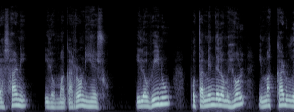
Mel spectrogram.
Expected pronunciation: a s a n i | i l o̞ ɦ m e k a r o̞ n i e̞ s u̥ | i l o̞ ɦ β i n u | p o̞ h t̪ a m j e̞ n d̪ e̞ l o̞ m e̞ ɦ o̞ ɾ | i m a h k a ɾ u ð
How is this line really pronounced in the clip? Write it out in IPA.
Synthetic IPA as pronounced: a s a n i | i l o̞ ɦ m a k a r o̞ n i e̞ s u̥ | i l o̞ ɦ β i n u | p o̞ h t̪ a m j e̞ n d̪ e̞ l o̞ m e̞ ɦ o̞ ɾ | i m a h k a ɾ u ð

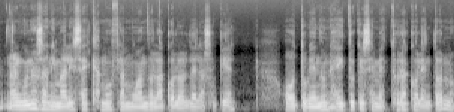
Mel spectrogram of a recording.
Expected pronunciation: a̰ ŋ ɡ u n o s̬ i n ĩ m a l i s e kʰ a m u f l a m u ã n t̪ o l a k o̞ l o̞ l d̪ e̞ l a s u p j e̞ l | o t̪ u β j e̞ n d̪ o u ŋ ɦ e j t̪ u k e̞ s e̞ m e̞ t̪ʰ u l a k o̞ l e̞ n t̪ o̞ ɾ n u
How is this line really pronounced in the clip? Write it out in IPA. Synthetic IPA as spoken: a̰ ŋ ɡ u n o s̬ a n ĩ m a l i s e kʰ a m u f l a m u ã n d̪ o l a k o̞ l o̞ l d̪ e̞ l a s u p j e̞ l | o t̪ u β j e̞ n d̪ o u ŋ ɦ e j t̪ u k e̞ s e̞ m e̞ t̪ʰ u ɾ a k o̞ l e̞ n t̪ o̞ ɾ n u

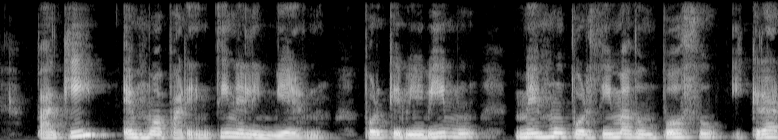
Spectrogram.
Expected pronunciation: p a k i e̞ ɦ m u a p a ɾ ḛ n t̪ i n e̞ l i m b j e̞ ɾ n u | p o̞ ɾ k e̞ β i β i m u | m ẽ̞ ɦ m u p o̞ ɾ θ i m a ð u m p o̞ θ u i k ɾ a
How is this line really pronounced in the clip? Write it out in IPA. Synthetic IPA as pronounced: p a k i e̞ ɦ m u a p a ɾ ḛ n t̪ i n e̞ l i m b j e̞ ɾ n u | p o̞ ɾ k e̞ β i β i m u | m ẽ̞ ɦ m u p o̞ ɾ θ i m a ð u m p o̞ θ u i k ɾ a

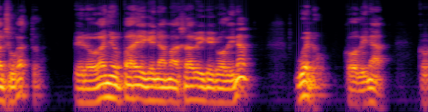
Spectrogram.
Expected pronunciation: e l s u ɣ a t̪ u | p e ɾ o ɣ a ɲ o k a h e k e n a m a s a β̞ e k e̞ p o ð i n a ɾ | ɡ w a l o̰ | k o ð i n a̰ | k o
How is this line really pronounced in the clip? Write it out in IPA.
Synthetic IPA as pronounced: a l s u ɣ a t̪ o | p e ɾ o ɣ a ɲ o p a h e k e n a m a s a β̞ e k e̞ k o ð i n a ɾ | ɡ w e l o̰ | k o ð i n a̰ | k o

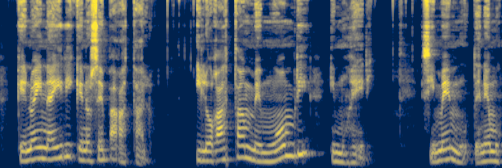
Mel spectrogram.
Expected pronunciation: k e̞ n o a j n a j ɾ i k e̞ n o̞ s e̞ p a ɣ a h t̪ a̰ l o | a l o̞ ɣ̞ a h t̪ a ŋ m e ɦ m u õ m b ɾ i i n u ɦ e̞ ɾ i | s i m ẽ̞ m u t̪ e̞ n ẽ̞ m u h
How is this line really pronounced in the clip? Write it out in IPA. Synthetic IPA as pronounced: k e̞ n o a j n a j ɾ i k e̞ n o̞ s e̞ p a ɣ a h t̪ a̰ l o | i l o̞ ɣ̞ a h t̪ a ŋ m e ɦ m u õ m b ɾ i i m u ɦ e̞ ɾ i | s i m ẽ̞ m u t̪ e̞ n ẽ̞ m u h

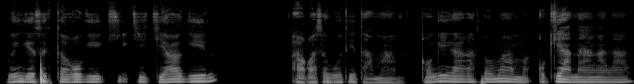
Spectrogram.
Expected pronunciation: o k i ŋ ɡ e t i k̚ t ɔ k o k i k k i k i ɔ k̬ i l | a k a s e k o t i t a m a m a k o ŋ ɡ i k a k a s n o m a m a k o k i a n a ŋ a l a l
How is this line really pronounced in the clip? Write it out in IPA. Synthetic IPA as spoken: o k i ŋ ɡ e s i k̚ t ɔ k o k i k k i k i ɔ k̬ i l | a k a s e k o t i t a m a m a k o ŋ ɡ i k a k a s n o m a m a k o k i a n a ŋ a l a l

